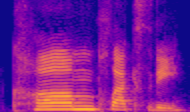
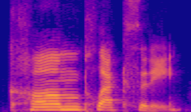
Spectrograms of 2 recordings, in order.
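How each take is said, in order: First: Complexity said slowly, stress on plex; slow demo. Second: Complexity said slowly; slow demo. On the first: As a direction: stretch Complexity to show the stress. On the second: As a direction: draw out Complexity, stress on plex. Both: Shown as a demonstration.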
